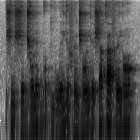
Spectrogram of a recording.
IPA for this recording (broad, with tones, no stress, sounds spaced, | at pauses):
ʃ i˧ ʃ e˨ d͡ʒ o˧ l e˧ ɡ͡b o˧ k i˨ w e˨˦ j e˧ f ɛ̃˨ d͡ʒ ɔ̃˨˦ j e˧ ʃ a˦ k a˦˨ f ɛ̃˨˦ j ɔ̃˦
